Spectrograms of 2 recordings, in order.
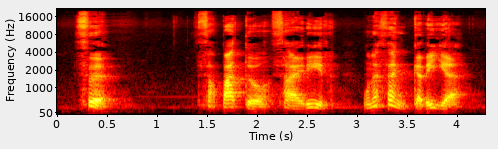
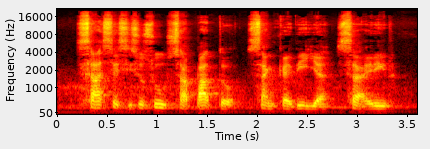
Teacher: in Spain, it is th, like the th sound in English, like as in tho.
